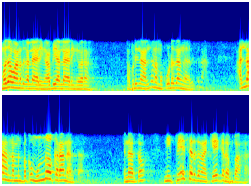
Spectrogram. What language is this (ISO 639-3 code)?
ara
